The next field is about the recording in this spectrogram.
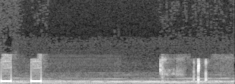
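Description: Two quick telephone dialing tones beep in succession as a phone call is placed, followed by a steady, low line hum with a couple of faint clicks near the end; no one speaks.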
